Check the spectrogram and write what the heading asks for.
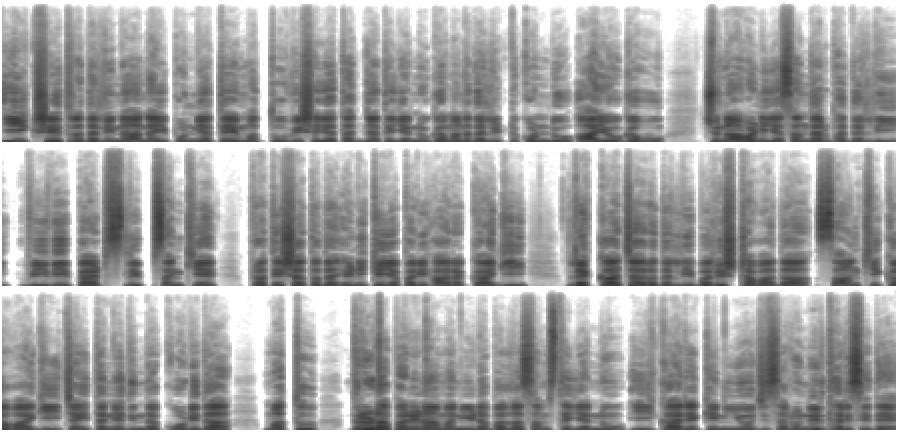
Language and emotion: Kannada, neutral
